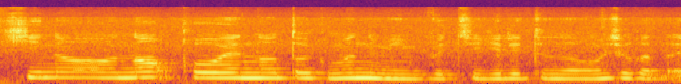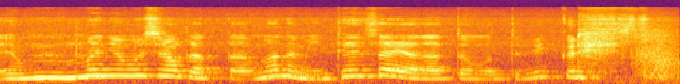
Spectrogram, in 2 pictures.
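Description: A woman's voice: mid-range voice, fast, dark tone, poor audio. A young woman with a Kansai accent chatting casually on a livestream, reading viewer comments aloud, giggling often and muttering to herself while she searches for the next one. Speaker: idol livestream host.

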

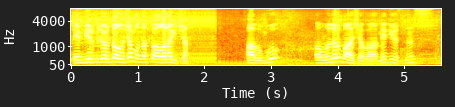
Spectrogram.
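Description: A man in his thirties giving animated gameplay commentary, cursing and complaining at teammates as he plays. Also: a little high, fast, slight background noise. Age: 30s. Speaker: mobile game streamer.

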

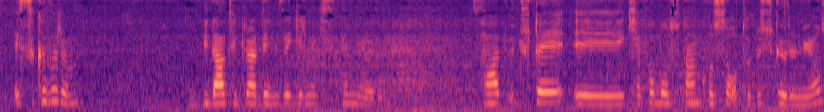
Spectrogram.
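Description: A woman vlogging about a trip, telling a mishap story in a lively way and acting out what people said. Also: on the high side, slight background noise. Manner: animated, tells a mishap story with quoted dialogue. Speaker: travel vlogger. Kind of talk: casual travel vlog storytelling.

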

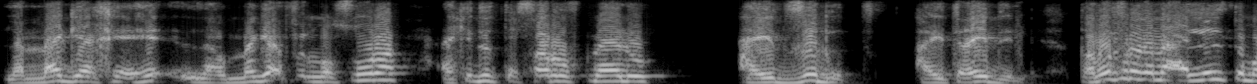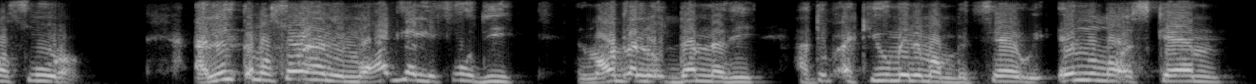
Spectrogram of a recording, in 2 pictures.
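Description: A young man with an Egyptian accent teaching an engineering class online. He talks fast and keeps asking questions and then answering them himself. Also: high voice, fairly bright tone, breathy edge, dry recording. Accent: Egyptian Arabic. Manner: fast, asks and answers his own questions. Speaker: engineering lecturer. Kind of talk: online lecture with student questions.

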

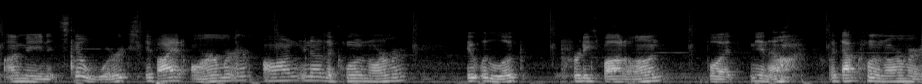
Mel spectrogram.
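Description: A man's voice: mid-range voice, creaky, darkish tone, rough recording. A young man reviewing a product in a casual vlog, talking from inside a helmet and rambling with plenty of fillers. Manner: enthusiastic, rambling, many fillers. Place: indoors at a work table.

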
